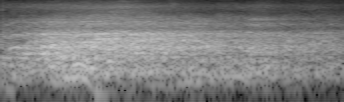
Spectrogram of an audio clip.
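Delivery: quiet unvoiced chuckle; breathy laugh after the punchline; soft breathy laugh. Real, not acted. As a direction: laugh under your breath at the joke. Laughing at his own punchline.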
